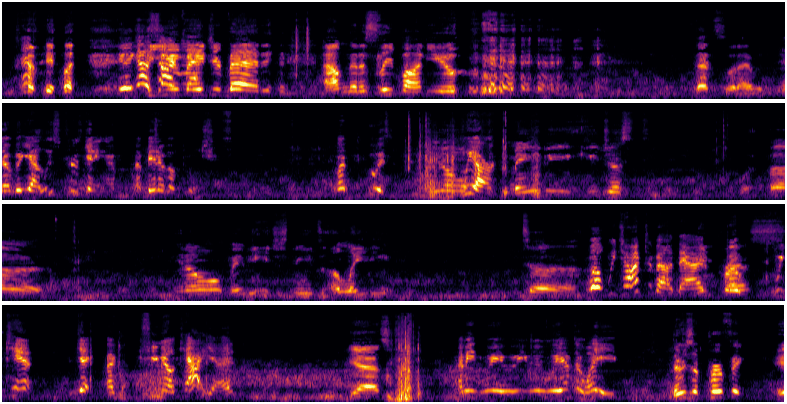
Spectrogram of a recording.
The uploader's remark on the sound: My better half and I record while driving to Utah.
